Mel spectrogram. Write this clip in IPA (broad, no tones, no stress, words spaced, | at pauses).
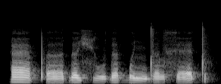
æ pʼɜ ɗɜçu ɗɜɡ͡bʌɲdɜlxɛt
